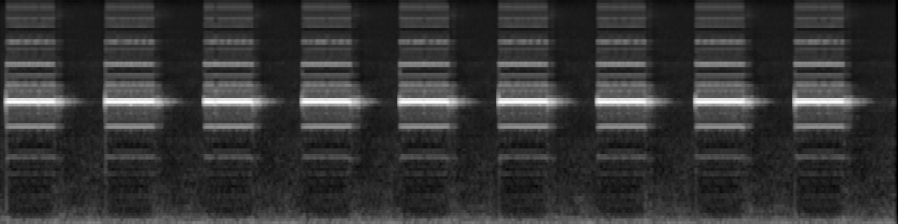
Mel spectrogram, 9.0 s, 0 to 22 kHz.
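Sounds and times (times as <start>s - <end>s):
high-pitched beep of a smoke detector: 0.0s - 8.8s.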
